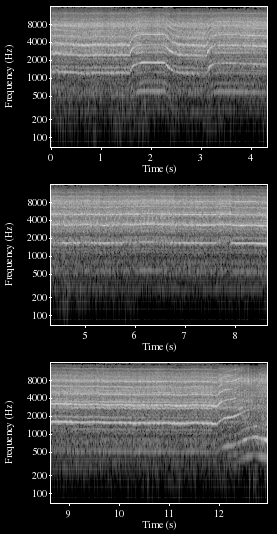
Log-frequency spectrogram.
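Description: Electric drill spinning a hole saw down through oak: a steady, loud motor whine that steps up in pitch and back down about two seconds in, then holds. Near the end the pitch climbs as the saw cuts through and the load comes off.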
